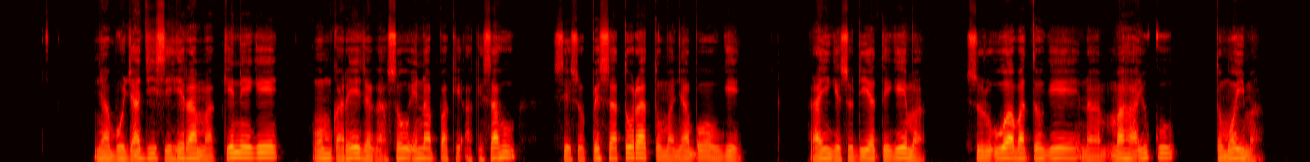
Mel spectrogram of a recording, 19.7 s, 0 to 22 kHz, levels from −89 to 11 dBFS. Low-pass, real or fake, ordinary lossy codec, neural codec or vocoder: none; fake; none; vocoder, 44.1 kHz, 128 mel bands, Pupu-Vocoder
